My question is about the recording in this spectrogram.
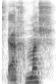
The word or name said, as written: kyiajmax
